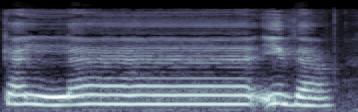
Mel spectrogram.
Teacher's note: الذال هنا من الحروف اللثوية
